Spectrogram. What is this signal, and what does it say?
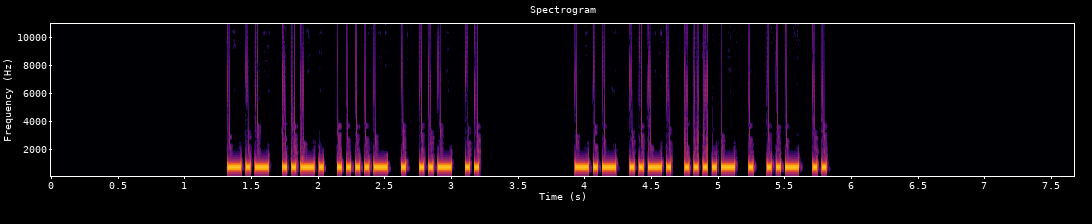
Morse code, heard as a keyed tone, about 36 wpm, 700 Hz. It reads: KF4EUI KF4EUI
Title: USA Call Signs - 6 Characters - Repeated 2x - 35wpm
